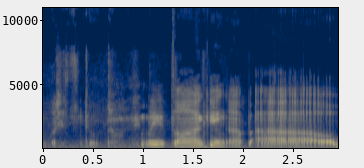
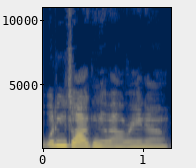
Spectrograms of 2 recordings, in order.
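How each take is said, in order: First: Stretched-out mock whisper; retold baffled whisper. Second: Said in the usual way.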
